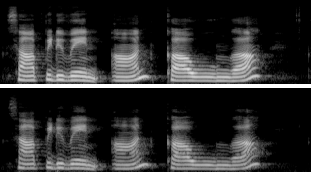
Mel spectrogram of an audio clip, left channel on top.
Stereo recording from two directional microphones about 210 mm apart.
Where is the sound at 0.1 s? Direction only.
25° left (ahead or behind).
